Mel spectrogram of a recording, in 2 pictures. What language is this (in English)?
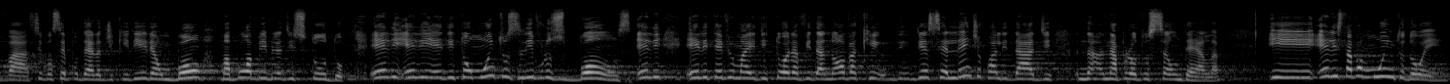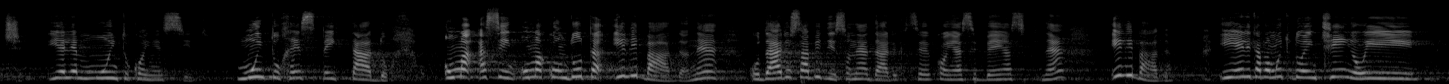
Portuguese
